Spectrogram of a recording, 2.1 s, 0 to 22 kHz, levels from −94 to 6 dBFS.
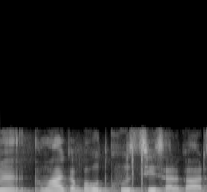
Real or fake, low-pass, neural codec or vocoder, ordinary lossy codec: real; 7.2 kHz; none; none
